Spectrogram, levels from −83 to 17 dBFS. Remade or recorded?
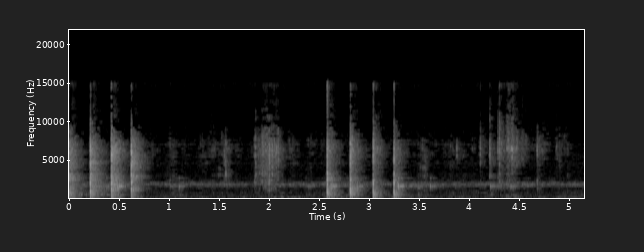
remade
